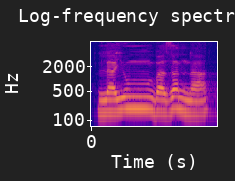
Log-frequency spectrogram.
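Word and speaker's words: لَيُنبَذَنَّ: লায়ুমবাযান্না, এখানে দেখেন নুন সাকিন, নুন সাকিনের পর বা আসছে, গতিকে এই নুন সাকিনকে মিম দিয়া বদলায় পড়তে হবে। এটাকে কলব বলা হয়। এরপর জাল আসছে, জালের উচ্চারণটা নরম করিয়া করতে হবে। এরপর আসছে নুন মুসাদ্দাদ, নুন মুসাদ্দাদকে একালে পরিমাণ গুণনা করিয়া পড়তে হবে।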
